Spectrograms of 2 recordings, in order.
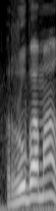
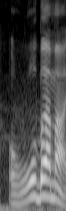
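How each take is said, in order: First: रुबमा said quickly with a thin, light R; wrong thin R. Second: रुबमा with a full, heavy R, drawn out; correct thick R. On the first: Teacher contrasting wrong against right, thin R. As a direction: say रुबमा without thickening the R. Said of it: "गलत है". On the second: Teacher showing pupils the right version, thick R. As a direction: round and thicken the R in रुबमा, slowly. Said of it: "ये सही है". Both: Shown as a demonstration.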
